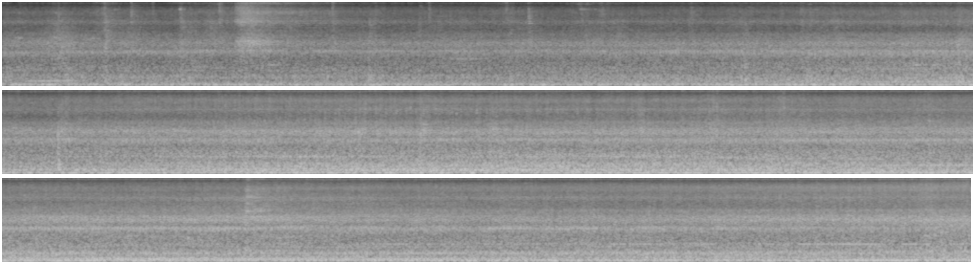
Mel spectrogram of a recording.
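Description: Passenger train rolling slowly on the rails, heard from inside the carriage, with a steady low engine hum that grows louder in the second half as it runs in past standing diesel locomotives.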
